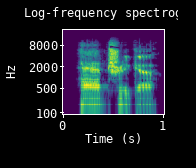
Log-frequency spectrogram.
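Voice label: "hair trigger", British English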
